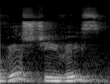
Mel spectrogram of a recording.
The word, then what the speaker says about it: vestíveis: A expressão vestíveis recebe o acento porque é uma proparoxítona. Não, não, não. Ela tem três sílabas e ela tem a tônica no ti. Então não é a antipenúltima.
